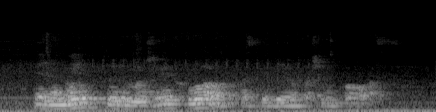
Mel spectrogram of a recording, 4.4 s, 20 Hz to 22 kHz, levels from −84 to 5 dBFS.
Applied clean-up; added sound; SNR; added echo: none; Printer; 13 dB; reverberation time 0.9 s.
